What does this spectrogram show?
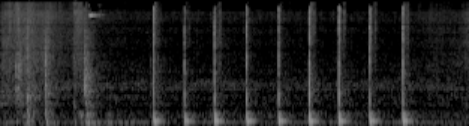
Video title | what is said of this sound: How to make bread with yeast harvested from beer trub! | turn it out upside down and knock it and see if it sounds Hollow sounds perfect to me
